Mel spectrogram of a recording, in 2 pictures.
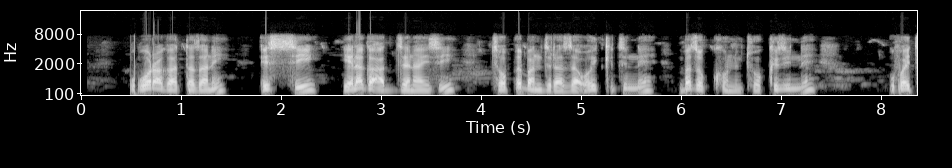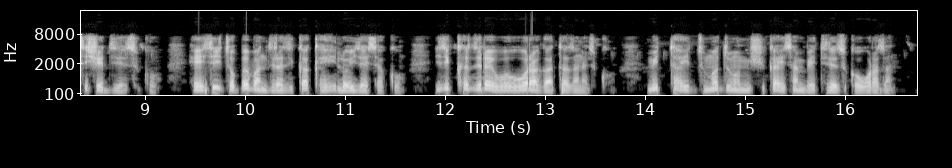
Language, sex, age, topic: Gamo, male, 18-24, government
